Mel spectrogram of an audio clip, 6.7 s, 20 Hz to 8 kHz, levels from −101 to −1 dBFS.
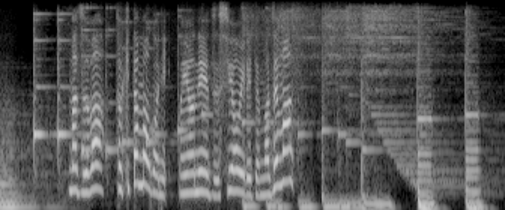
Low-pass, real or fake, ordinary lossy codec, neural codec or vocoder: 7.2 kHz; real; Opus, 32 kbps; none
